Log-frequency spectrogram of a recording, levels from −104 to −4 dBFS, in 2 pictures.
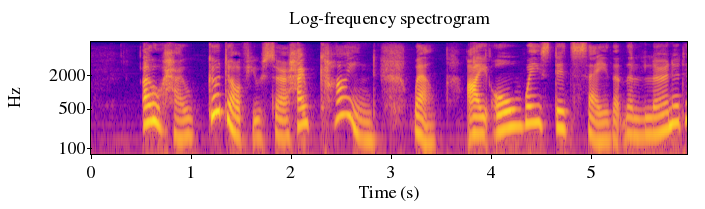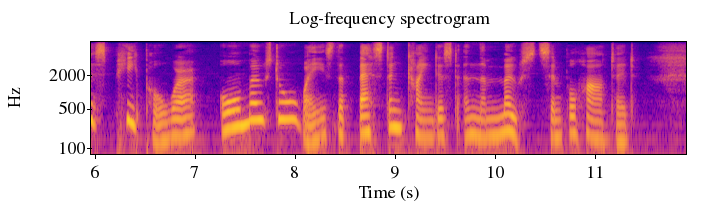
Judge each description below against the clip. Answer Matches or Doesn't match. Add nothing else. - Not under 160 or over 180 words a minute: Doesn't match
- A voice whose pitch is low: Doesn't match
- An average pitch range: Doesn't match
